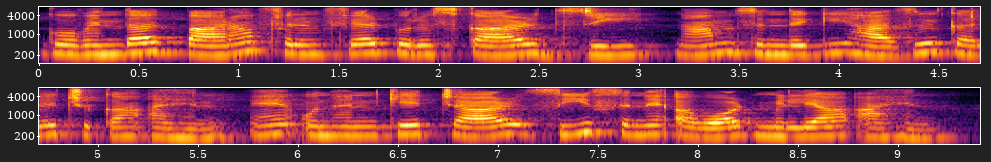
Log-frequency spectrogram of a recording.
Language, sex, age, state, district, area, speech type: Sindhi, female, 18-30, Maharashtra, Thane, urban, read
